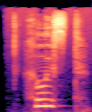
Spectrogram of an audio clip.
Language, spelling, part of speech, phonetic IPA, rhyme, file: Russian, хлыст, noun, [xɫɨst], -ɨst, Ru-хлыст.ogg
- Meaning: whip, switch (thin rod used as a whip)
